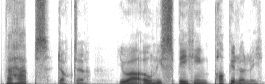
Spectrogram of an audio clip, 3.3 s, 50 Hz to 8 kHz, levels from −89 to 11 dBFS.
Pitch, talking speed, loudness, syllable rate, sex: 100 Hz, 125 wpm, -20 LUFS, 5.3 syllables/s, male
